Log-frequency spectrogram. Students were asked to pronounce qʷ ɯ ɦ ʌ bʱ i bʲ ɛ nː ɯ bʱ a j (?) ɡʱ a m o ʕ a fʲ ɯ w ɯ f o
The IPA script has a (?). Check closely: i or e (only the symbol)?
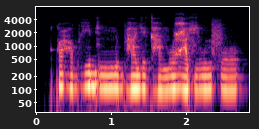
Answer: e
